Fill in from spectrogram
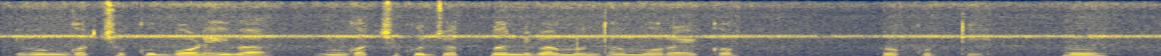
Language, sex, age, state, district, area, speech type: Odia, male, 45-60, Odisha, Malkangiri, urban, spontaneous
